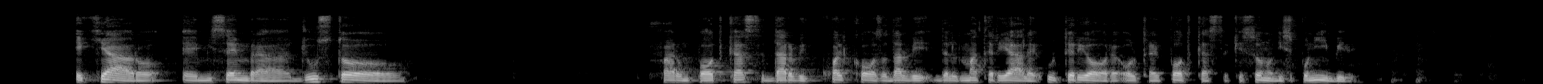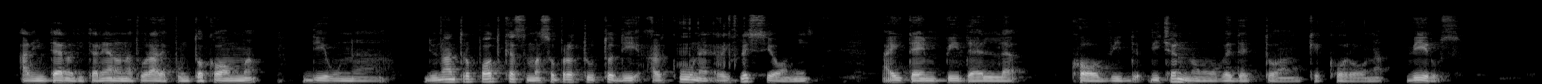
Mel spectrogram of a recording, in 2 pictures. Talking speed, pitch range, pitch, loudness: 80 wpm, 85-100 Hz, 95 Hz, -26 LUFS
